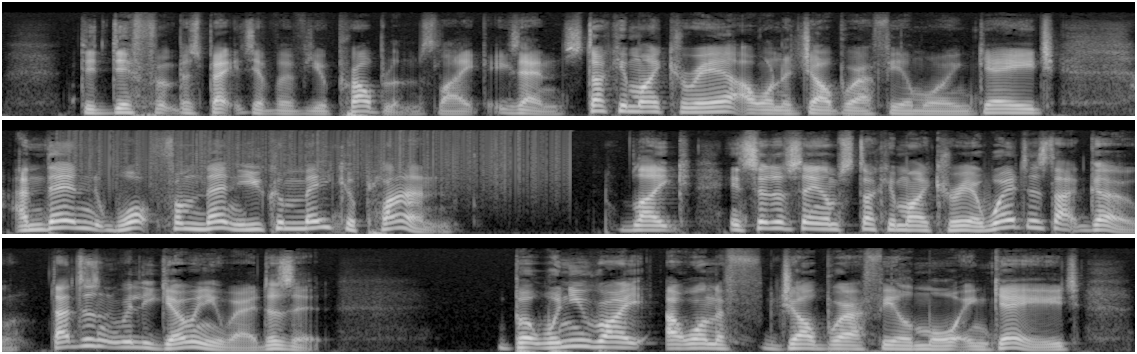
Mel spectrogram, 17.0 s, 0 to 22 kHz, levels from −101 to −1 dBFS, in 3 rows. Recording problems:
crackling; noticeable; from 6 to 8.5 s; 15 dB below the speech

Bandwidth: 14.5 kHz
